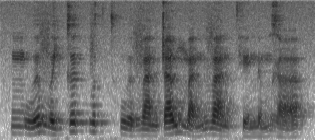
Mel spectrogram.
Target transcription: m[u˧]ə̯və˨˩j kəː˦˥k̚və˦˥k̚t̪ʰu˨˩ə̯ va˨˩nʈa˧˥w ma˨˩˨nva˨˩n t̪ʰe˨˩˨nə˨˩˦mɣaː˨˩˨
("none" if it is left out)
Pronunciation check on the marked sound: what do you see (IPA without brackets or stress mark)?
u˨˩˦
